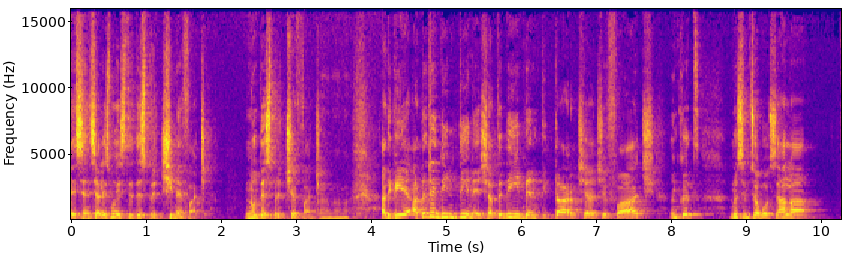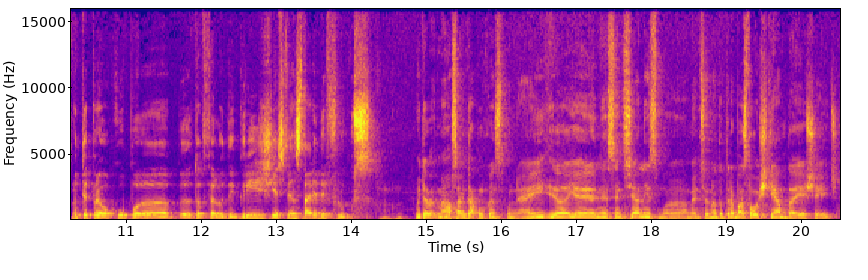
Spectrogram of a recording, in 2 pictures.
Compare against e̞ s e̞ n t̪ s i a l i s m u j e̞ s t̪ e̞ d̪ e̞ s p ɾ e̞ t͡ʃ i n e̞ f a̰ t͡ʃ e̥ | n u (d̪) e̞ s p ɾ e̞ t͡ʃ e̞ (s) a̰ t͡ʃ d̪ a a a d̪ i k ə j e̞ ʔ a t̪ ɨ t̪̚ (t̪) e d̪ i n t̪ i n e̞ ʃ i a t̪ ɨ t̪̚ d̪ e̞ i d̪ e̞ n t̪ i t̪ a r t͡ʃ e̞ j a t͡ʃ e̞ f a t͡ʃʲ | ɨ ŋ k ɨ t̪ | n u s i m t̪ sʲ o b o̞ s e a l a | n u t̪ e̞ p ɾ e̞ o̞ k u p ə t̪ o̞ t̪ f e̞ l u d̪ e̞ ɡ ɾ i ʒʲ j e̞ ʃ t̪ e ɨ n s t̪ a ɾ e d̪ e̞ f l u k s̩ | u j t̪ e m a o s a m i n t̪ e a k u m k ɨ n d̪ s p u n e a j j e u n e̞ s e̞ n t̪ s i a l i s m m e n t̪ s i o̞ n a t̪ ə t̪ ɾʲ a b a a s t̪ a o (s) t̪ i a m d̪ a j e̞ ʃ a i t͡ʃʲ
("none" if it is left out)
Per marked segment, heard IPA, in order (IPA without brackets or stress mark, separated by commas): d̪, f, d̪, ʃ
